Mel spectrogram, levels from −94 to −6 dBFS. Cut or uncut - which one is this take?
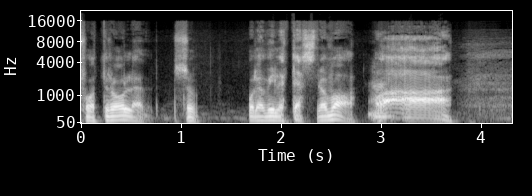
cut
